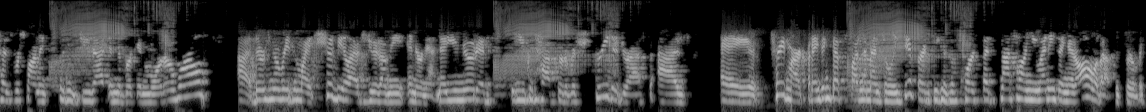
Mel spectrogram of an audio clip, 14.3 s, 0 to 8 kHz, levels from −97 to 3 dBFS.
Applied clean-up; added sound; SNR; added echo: classical method Wiener filter.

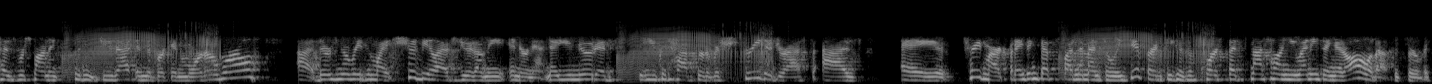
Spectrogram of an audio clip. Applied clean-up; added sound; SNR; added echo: none; Fart; 11 dB; none.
